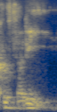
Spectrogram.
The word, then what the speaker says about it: charcuterie: you say, is it charcuterie or shark? How do you say it? Charcuterie. That's how you say it in French, right?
